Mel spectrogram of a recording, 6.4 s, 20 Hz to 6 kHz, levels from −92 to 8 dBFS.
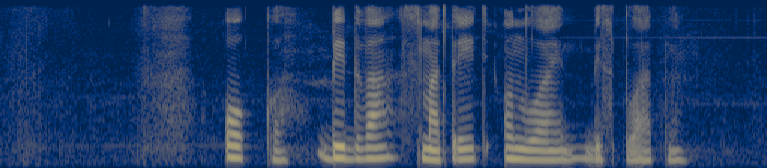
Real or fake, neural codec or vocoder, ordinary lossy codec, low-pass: real; none; none; 5.4 kHz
